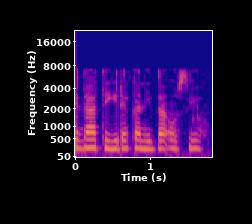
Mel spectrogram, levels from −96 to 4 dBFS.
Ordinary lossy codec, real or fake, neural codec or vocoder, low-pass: none; real; none; 7.2 kHz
